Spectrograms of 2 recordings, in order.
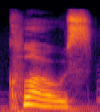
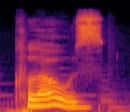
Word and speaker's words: close: 这个词作为形容词，也就是紧密的、亲密的这个意思的时候呢，它要读成清辅音 close。如果呢，它是作为关闭的这个动词的时候呢，我们要把它读成浊辅音 close。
